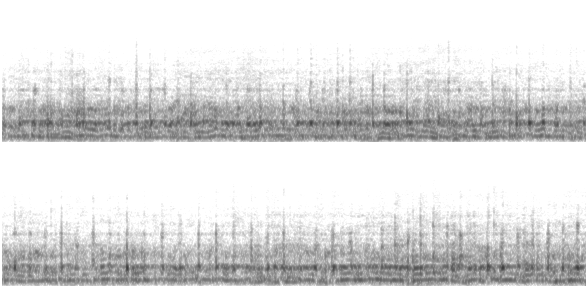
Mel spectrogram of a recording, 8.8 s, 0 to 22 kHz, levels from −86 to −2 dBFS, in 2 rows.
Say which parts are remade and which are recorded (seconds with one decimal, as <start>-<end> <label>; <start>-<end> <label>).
0.0-2.2 remade; 2.2-2.7 recorded; 2.7-8.8 remade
